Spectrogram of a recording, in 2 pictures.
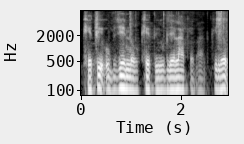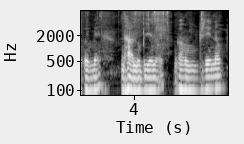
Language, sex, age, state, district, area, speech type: Maithili, female, 30-45, Bihar, Muzaffarpur, urban, spontaneous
